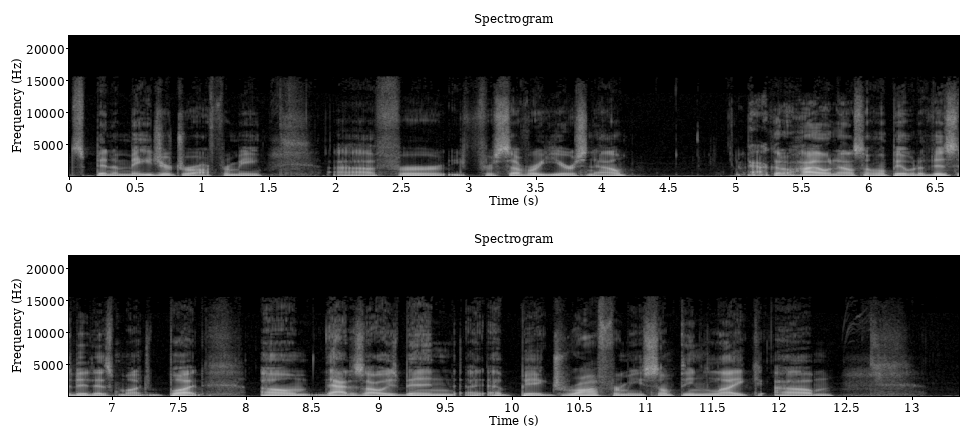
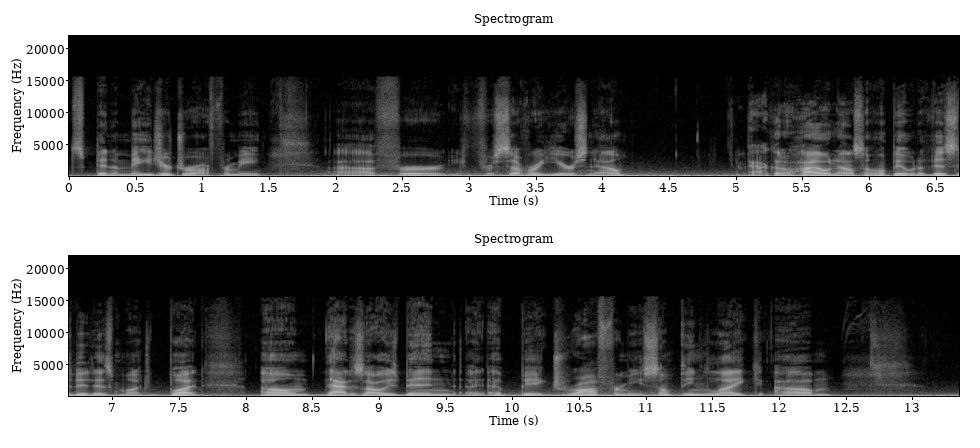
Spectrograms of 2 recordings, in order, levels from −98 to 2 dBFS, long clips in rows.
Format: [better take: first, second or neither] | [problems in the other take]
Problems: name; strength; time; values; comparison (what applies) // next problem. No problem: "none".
first | low rumble; noticeable; throughout; 20 dB below the speech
